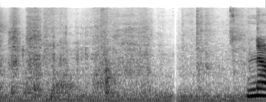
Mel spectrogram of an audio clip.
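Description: Faint, soft rustling of a sheet of paper being handled. A woman says "Now" near the end.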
